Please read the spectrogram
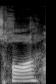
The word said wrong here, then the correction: Hauk: No, it's Hauk. It's Hauk. You said it right there.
